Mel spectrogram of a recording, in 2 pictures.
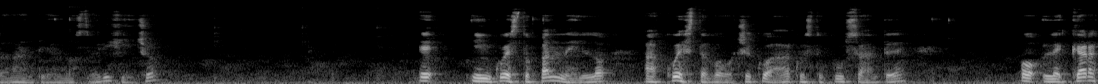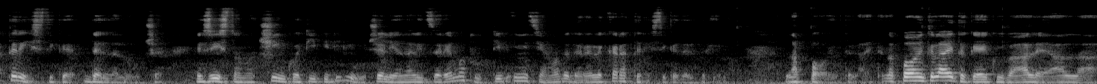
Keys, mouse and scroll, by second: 1.1 click, 1.3 click, 1.4 click, 1.6 click, 1.9 middle click, 2.0-2.4 drag, 5.2-5.8 middle drag, 5.8-7.0 drag, 7.0-9.6 middle drag, 11.6-13.6 middle drag, 14.4-15.4 middle drag, 17.3-17.8 middle drag.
